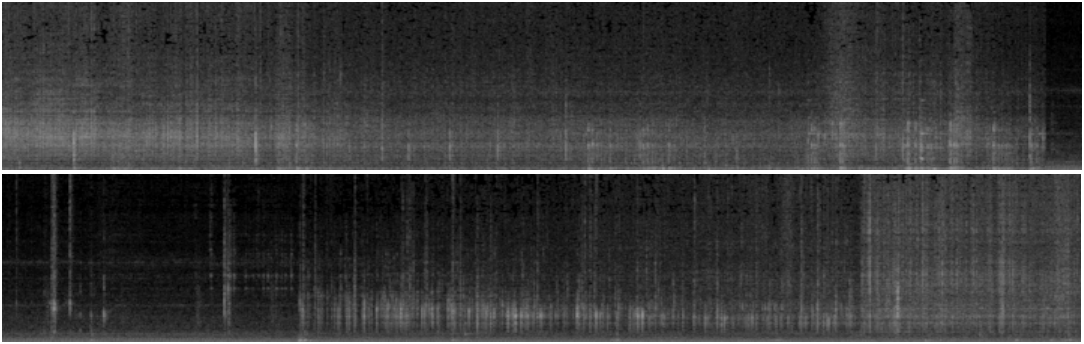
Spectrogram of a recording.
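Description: Soft tofu and onion sizzling and simmering in a nonstick pan while stirred with a spatula. After a cut, a low steady hum with a few light clicks and taps, then oil sizzling again as king oyster mushroom slices and an egg fry, turned with chopsticks.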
